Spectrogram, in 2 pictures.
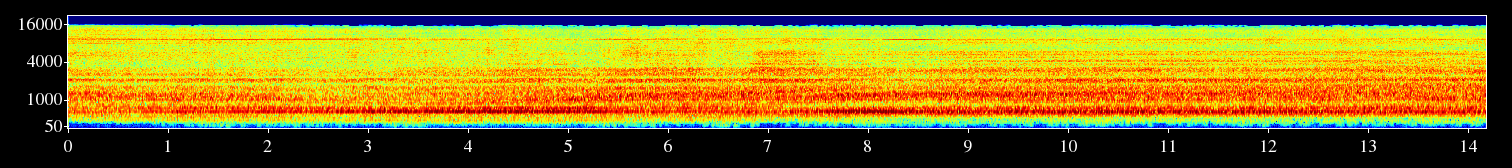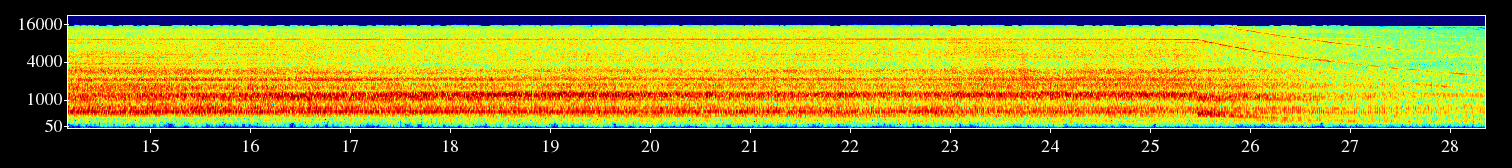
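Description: Scale-model CH-46 Sea Knight helicopter with a model turbine engine running, a steady high turbine whine over rotor noise while it hovers low. Near the end, once it is down on the grass, the whine slides down in pitch and the sound drops away as the turbine spools down.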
